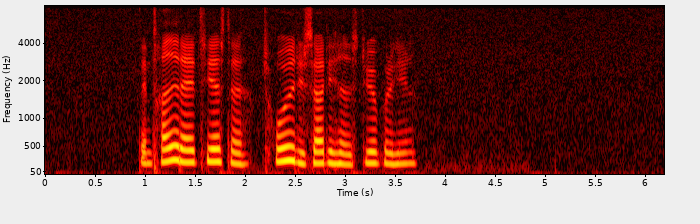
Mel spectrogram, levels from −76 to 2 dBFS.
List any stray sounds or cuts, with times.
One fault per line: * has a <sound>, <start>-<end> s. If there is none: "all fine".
all fine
